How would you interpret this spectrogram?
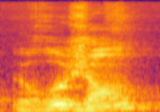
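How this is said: The name is said with a French accent.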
